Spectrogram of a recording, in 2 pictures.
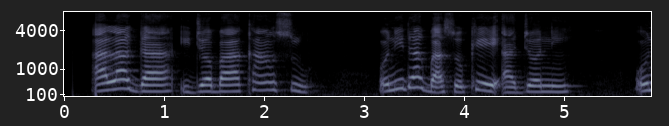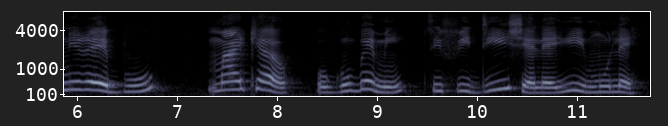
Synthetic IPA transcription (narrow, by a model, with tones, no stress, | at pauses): a˧la˦ɡa˧i˨d͡ʒɔ˧ba˧kã˦n̩˦su˦˨ | o˧nĩ˦da˦˨ɡ͡ba˨˦so˨ke˦˨ʔa˨d͡ʒɔ˧nĩ˧ | o˧nĩ˦ɾe˦e˨bu˨˦ | ma˦i˦kɛ˦˨l | o˨ɡũ˨˦ɡ͡be˦˨mĩ˧˦ | ti˧fi˧di˨˦i˦˨ʃɛ˨lɛ˨ji˨˦˨mũ˧˦lɛ˦˨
